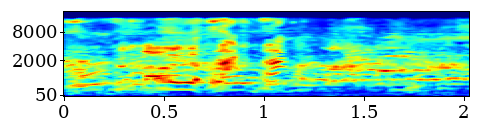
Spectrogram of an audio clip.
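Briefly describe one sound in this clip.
A boy laughs loudly.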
